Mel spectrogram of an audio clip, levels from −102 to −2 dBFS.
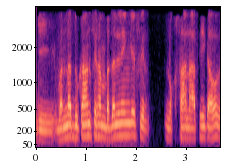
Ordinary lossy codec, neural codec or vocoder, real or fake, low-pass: MP3, 24 kbps; none; real; 3.6 kHz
